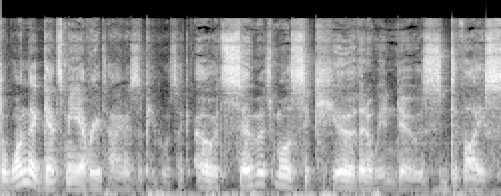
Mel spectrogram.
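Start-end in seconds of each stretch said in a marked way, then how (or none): 2.0-5.0 slow, phony put-on British accent. Mocking a certain kind of phone user, in a fake british accent. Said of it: "I'm using the fake British accent for these people".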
